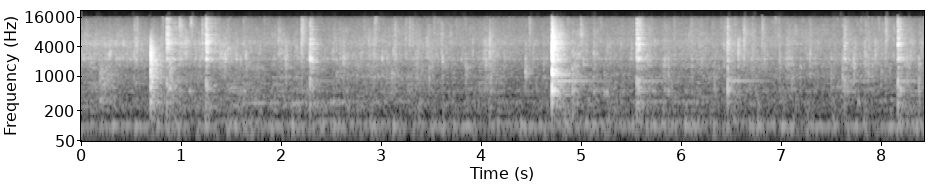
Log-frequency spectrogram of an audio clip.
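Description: Edible gum (gond) frying a little at a time in a pan on high flame, a faint steady sizzle broken by sharp intermittent scrapes and clinks of stirring, with no voices.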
